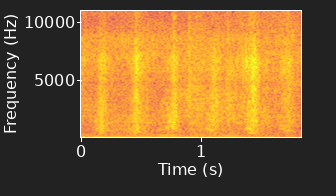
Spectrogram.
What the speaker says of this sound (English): Countless Russian trains are rattling towards the German border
